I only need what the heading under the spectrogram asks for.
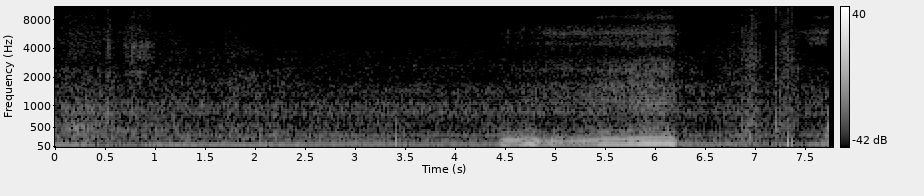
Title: Dog snores like human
